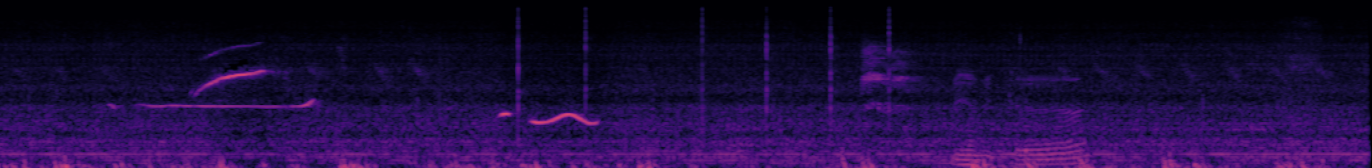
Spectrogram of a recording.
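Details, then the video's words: Indian ringneck parakeet kept as a pet, talking: a sharp rising whistle and a flat tone, then a short wavering two-note whistle, sharp clicks, and a low buzzy vocal burst indoors. "Ringneck Parrot Talking Natural Sounds"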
